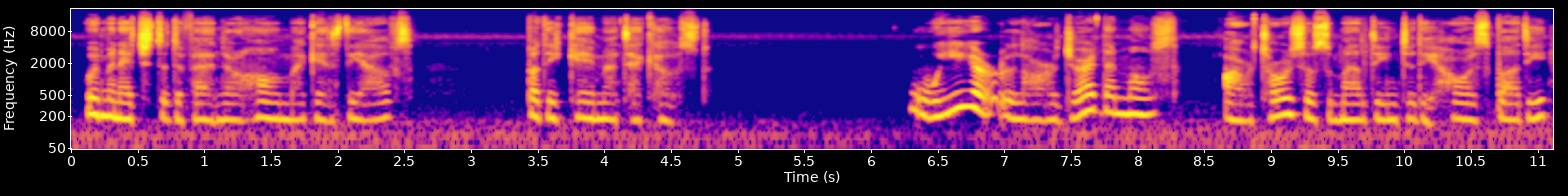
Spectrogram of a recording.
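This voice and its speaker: A hushed, breathy, low-toned female centaur warrior, acted by a woman from Italy. She is an older, battle-worn guardian, protective and haunted by loss. The delivery is gentle, slow and earnest, with a soft mellow tone suited to whispered ASMR roleplay.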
